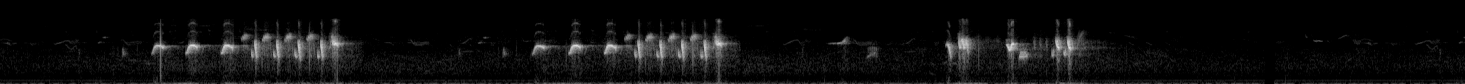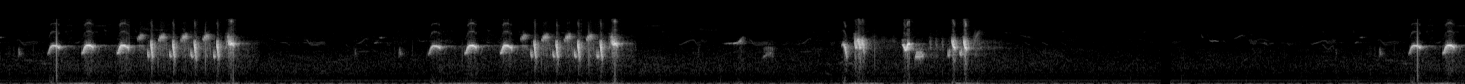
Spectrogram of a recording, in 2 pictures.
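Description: A bird singing the same short phrase about every four seconds, seven times: a few clear notes, then a quick run of notes.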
